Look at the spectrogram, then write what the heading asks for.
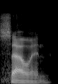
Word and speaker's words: Samhain: Long before trick-or-treating or pumpkin carving, there was Samhain, pronounced Samhain, a festival celebrated over 2,000 years ago by the Celts in Ireland, the UK, and northern France.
